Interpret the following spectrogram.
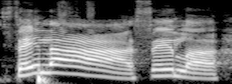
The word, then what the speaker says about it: Selah: Shayla or Sela, I'm sorry, I don't know how to say the kid's name except for YG Marlin. How you say it? Selah.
